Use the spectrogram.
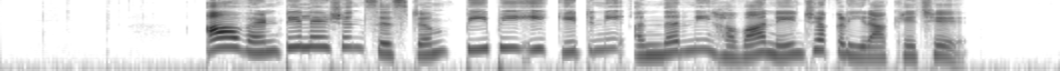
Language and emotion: Gujarati, neutral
